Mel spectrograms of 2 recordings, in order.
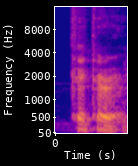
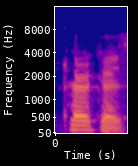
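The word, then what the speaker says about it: Kerkez: Liverpool is about to sign Kekeres. Let's. No. Oh. Kekeres from Bournemouth? Yeah. Did I say his name correctly? The defender? Kirkers.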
